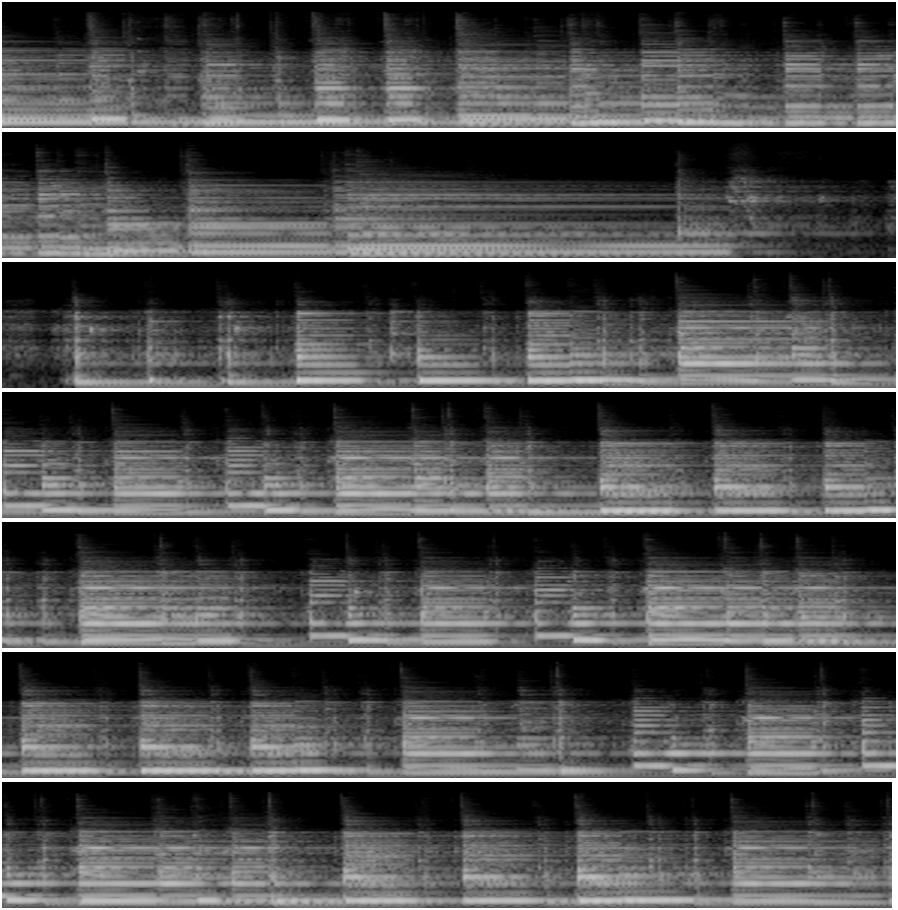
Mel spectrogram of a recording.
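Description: Three-string cigar box guitar with a dog-bowl resonator, picked in a repeating riff. Near eight seconds in a chord rings out and fades to a brief gap, then the picking starts again.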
